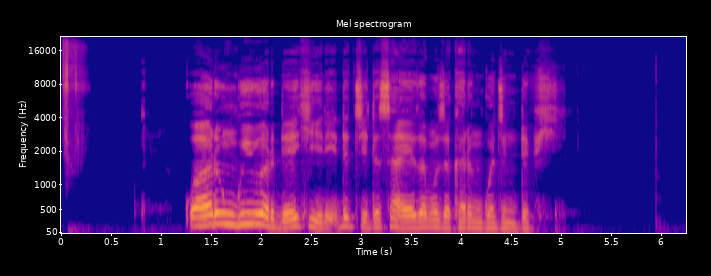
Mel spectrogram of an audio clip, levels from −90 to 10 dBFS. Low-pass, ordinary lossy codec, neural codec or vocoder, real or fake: none; none; vocoder, 48 kHz, 128 mel bands, Vocos; fake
